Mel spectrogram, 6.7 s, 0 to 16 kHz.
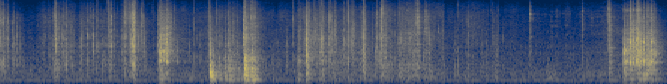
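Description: Plastic parts are cut off the sprue of a Revell 1:24 Aston Martin DB5 model kit: irregular close snips and clicks mixed with crinkling rustles, with several sharper bursts among quieter handling.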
